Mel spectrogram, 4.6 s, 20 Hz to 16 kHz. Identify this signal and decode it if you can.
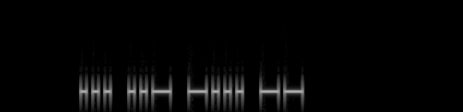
Morse code, heard as a keyed tone, about 20 wpm, 700 Hz. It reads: SUBM
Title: Build A Word - 4 Letters At A Time - 10-Letter Words - 20wpm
